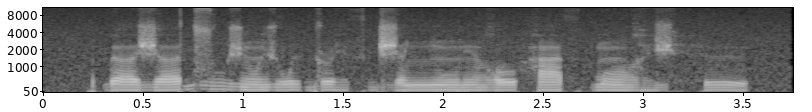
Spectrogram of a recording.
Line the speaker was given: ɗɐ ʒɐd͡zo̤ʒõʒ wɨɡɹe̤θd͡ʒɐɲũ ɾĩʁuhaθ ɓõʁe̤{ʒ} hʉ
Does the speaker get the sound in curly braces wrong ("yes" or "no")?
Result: no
